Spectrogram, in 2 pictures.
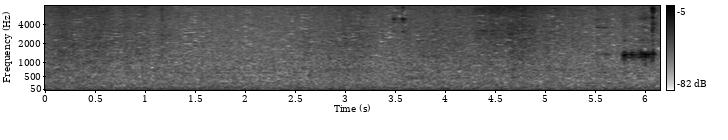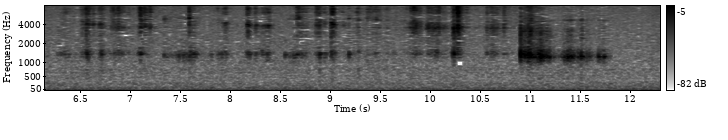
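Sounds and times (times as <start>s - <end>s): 
soft steady hiss: 0.0s - 12.3s
Traditional Chinese medicine pounded with scraping and tapping strikes: 5.5s - 11.8s.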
